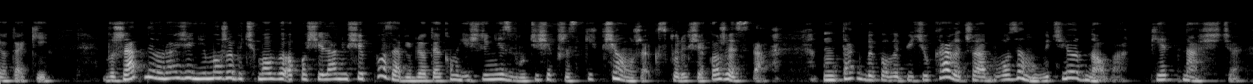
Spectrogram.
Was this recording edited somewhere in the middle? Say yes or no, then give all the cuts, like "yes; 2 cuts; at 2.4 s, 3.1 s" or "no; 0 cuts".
yes; 1 cut; at 11.4 s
